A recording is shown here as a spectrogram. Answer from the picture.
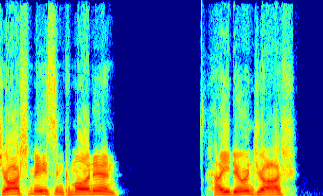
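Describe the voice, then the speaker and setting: A man speaks loudly in a high pitch. The sound is dry and close with no echo, on a very clean recording with a silent background. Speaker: conference organizer and livestream host. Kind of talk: livestream meeting. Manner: animated.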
